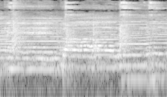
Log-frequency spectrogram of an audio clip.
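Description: Devotional chant (kirtan) music: harmonium chords held under a sung melody, with tabla strokes marking a beat about every three-quarters of a second.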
